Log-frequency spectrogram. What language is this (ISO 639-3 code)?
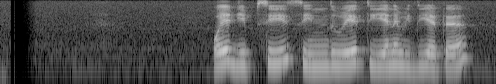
sin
